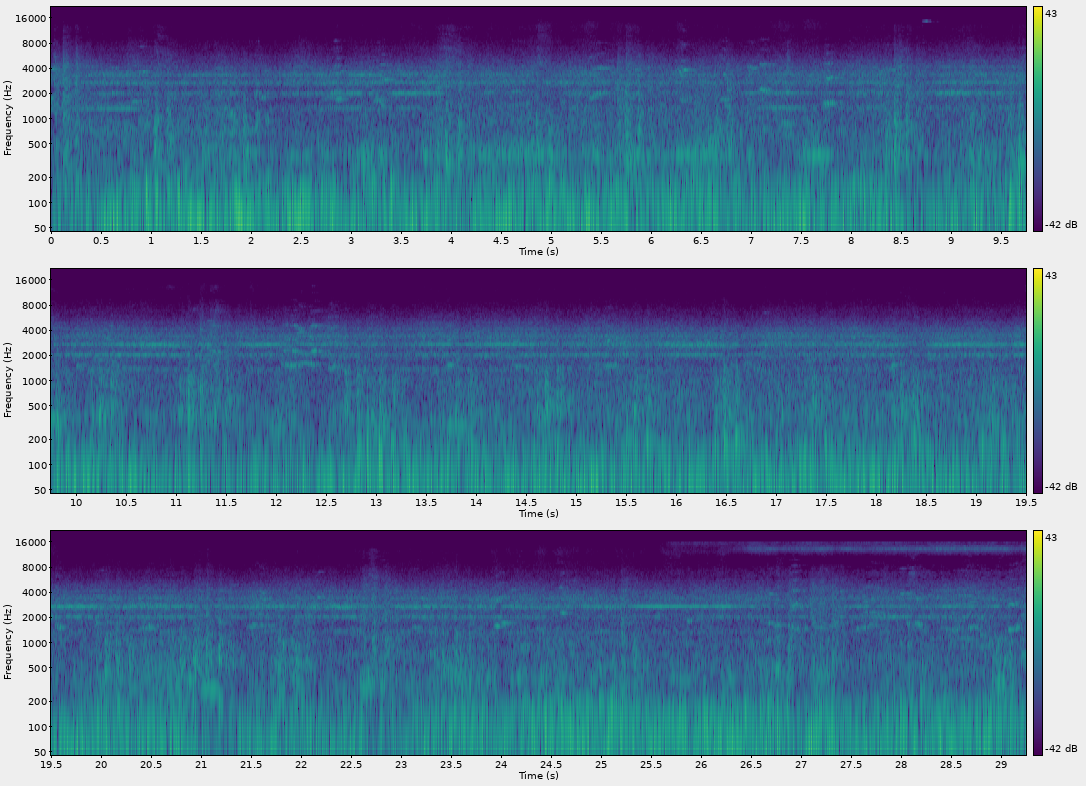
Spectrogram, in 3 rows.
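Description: Taiwan Railway EMU300 electric multiple unit running at speed, heard from the vestibule between cars: a continuous rumble of wheels on rail with a steady high whine, part of which fades out near the end.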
